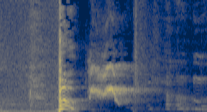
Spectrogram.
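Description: A child's sudden loud shout about half a second in, its pitch falling sharply, a jump-scare, followed by brief high laughter.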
